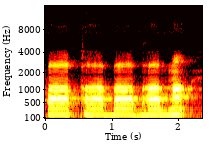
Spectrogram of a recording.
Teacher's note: दोनों ओष्ठ के मेल से भीतर से जब हम हवा छोड़ते हैं तो पवर्ग का उच्चारण होता है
